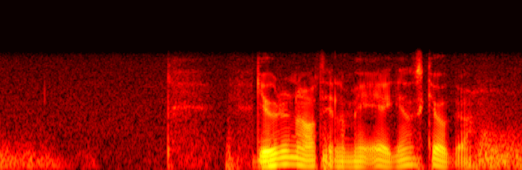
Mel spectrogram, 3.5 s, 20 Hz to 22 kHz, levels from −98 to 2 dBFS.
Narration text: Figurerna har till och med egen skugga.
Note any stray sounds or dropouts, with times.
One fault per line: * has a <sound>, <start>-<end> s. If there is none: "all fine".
* has a dropout, 1.6-1.7 s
